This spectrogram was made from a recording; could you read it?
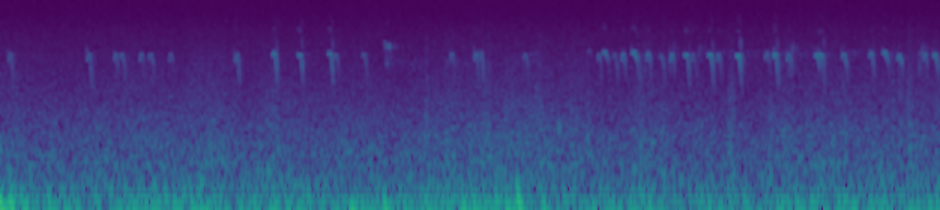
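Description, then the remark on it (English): A group of wild birds calls in quick, high-pitched bursts, short chirps clustering in rapid runs over a steady low rumble of background noise, with a brief lull before the calls pick up again. “And these are the wild birds calling.”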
